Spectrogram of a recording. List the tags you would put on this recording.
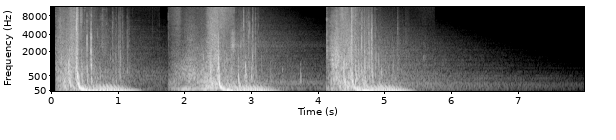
Sound effects > Electronic / Design
bass sfx kick crumble foley deep big huge cinematic transition punchy crunchy thud punch trailer lowpitch low impact transient dark organic thump

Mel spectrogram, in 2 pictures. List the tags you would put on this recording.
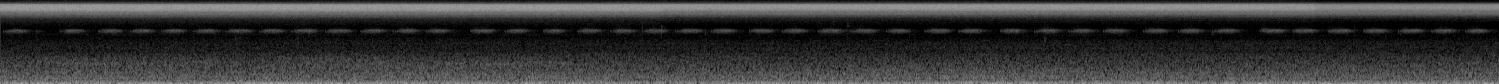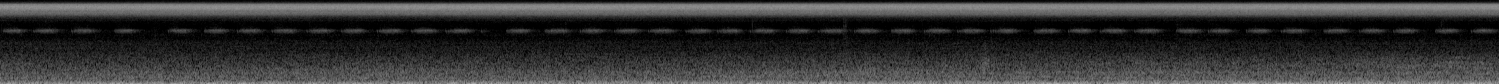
Soundscapes > Nature
81000 August City Early-morning France FR-AV2 lake Mono NT5-o NT5o park Tarn Tascam

